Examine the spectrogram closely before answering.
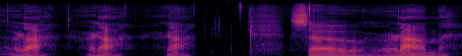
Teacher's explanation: So it's a little flick of the tongue like L, like in English L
